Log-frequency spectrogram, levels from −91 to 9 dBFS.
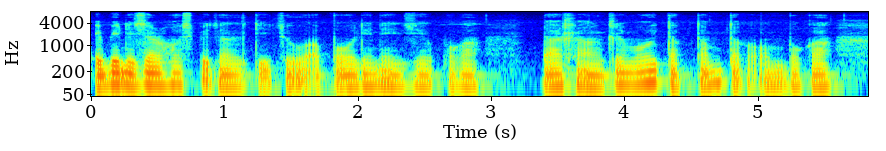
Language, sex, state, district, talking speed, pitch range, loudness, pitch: Mizo, male, Mizoram, Aizawl, 175 wpm, 80-95 Hz, -21 LUFS, 85 Hz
